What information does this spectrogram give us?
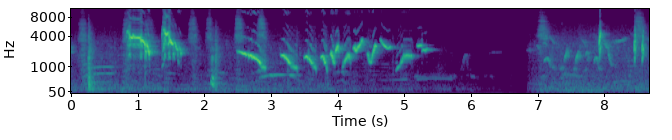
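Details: Captive white-rumped shama delivering a varied full song: sharp harsh notes, then a rapid run of descending whistled slurs, a few seconds of silence, and softer scratchy twittering at the end.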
